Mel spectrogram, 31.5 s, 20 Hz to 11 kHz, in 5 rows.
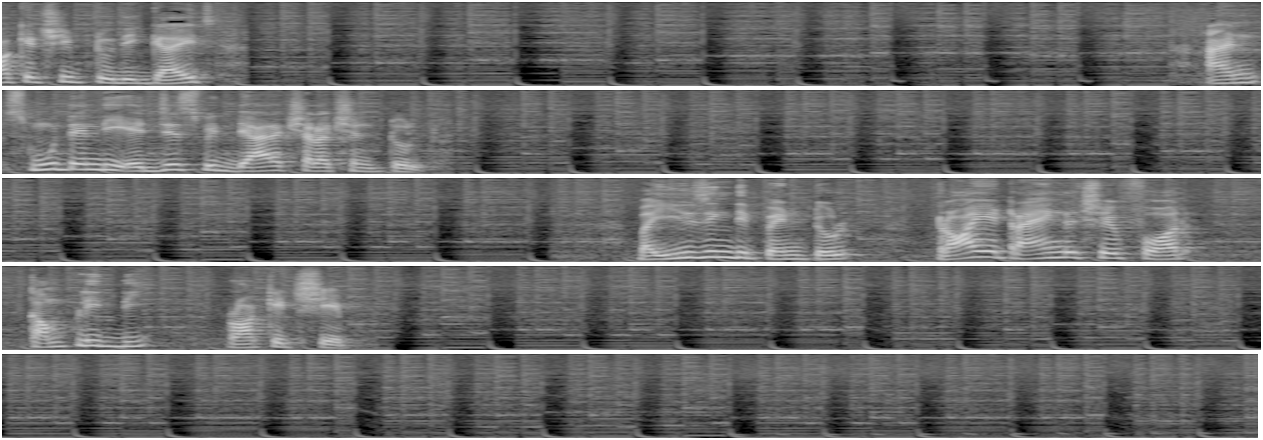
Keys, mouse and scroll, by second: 2.4 z, 2.8 click, 4.1 v, 5.2-12.0 drag, 12.0-12.3 scroll down 1, 13.5 v, 16.3 click, 22.3 shift+click, 27.2 shift+v, 27.8 click, 28.9-29.5 scroll down 1, 29.5 scroll up 1, 30.9-31.4 drag.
